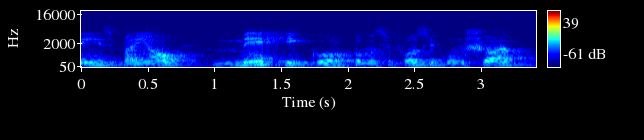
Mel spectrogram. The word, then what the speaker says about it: México: é isso aqui pessoal mexico assim como mexicano apesar de ser escrito com x o som vale do j por quê porque foi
